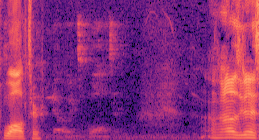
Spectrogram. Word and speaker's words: Walter: It was almost like they were dropping the W. Okay, no, it's Walter.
